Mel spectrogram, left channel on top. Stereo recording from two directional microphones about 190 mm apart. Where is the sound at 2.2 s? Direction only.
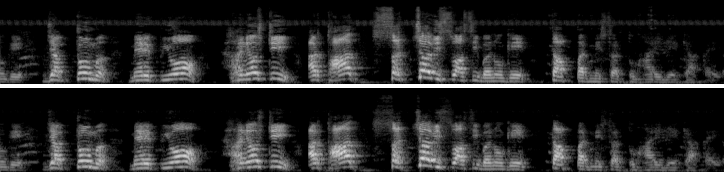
40° left (ahead or behind).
